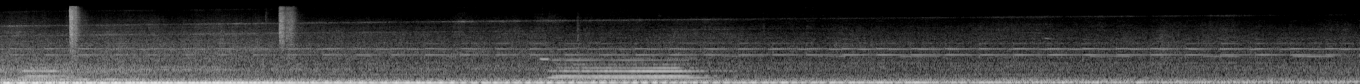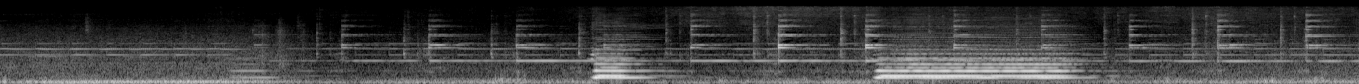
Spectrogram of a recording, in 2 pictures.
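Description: A Metra diesel commuter train rumbling past a grade crossing, the engine noise slowly fading as it goes, with a brief horn blast a few seconds in. Then the crossing bells ring rapidly and steadily while an approaching train sounds its horn twice, a short blast and then a longer one of about two seconds.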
